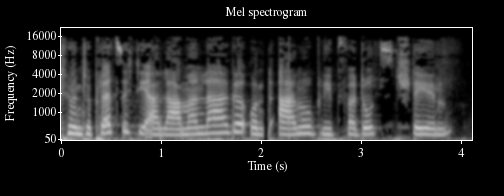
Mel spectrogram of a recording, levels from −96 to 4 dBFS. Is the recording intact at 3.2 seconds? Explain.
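Yes, at 3.2 seconds the speech plays through cleanly, with no audible fault at that moment.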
